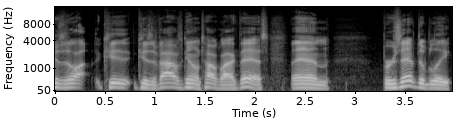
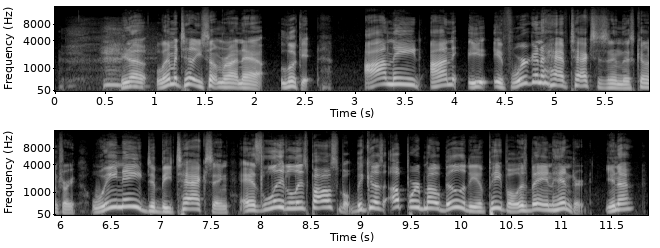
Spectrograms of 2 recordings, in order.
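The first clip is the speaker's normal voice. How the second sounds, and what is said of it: Put-on stereotypical Republican accent. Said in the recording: “I feel like I'm doing a Republican. That's just a Republican accent.”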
